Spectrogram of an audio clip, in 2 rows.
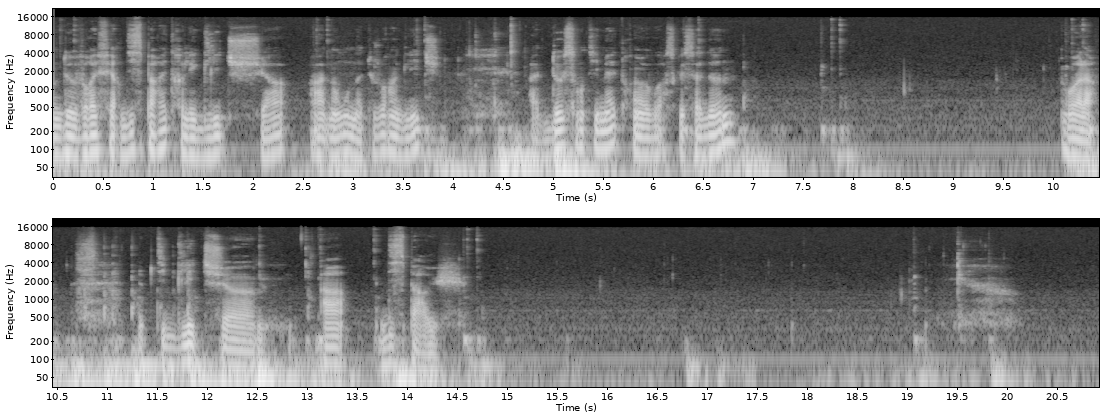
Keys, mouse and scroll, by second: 0.0 click, 2.5 click, 3.5 click, 6.2 click, 6.8 scroll down 1, 6.9 scroll up 1, 7.7 click, 10.1 click, 10.6 scroll down 1, 10.6 scroll up 1, 10.9-11.5 scroll down 3, 11.5 scroll up 1, 11.7-12.1 scroll down 2, 12.1 scroll up 1, 12.4 alt+middle click, 13.0 alt+click, 14.5 click.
